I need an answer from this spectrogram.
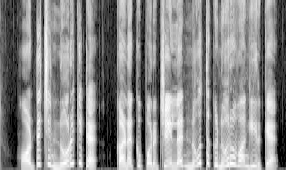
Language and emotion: Tamil, happy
